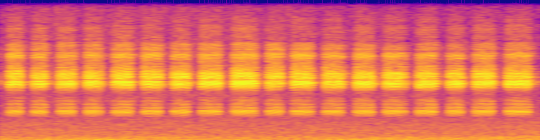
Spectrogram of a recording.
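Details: Rhythmic cicada chorus in Larnaca's municipal park, a high, shimmering buzz broken into even pulses roughly four per second, steady in loudness throughout.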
